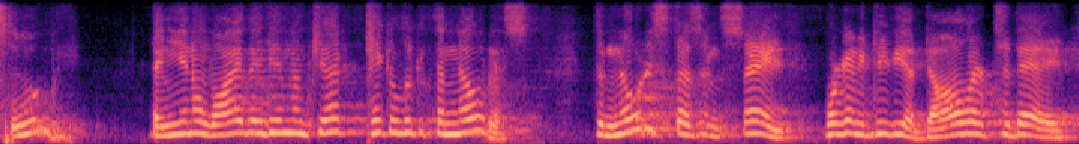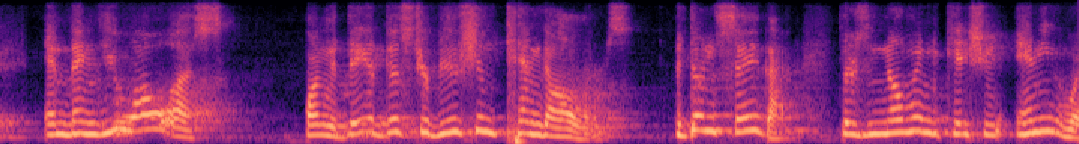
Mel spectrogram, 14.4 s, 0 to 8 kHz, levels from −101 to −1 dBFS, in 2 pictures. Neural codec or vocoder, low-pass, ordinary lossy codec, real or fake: codec, 32 kHz, 1.9 kbps, SNAC; 7.2 kHz; Opus, 32 kbps; fake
